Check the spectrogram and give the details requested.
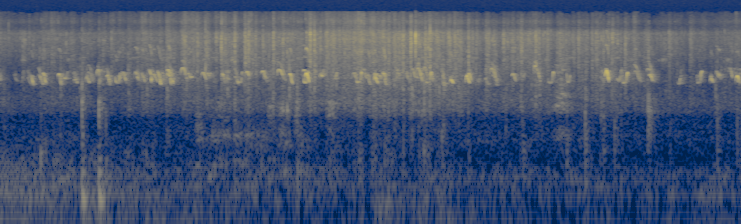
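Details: Flock of baby broiler chicks, ten days old, chirping steadily in high quick peeps, with intermittent clicks, scratching and a low hum.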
